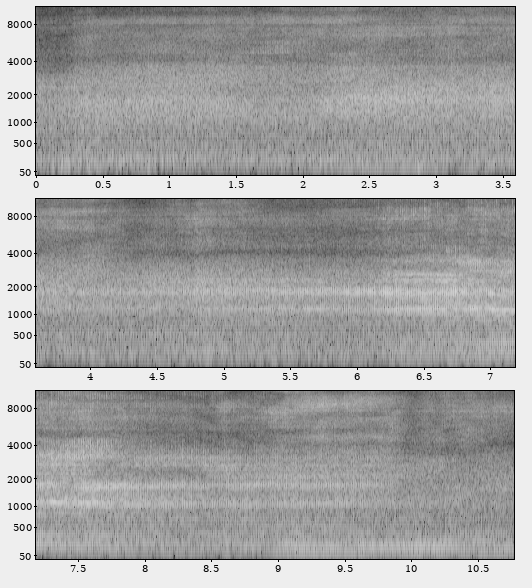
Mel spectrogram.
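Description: Steady rumbling running noise of a moving passenger train, heard from on board. A higher whine rises over it about six seconds in and fades a couple of seconds later.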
